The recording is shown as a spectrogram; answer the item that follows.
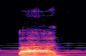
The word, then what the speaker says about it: bâd: The sound 'A' can be long like 'Â', or half-long like 'Á', or short like 'A'. As is said with the words 'bâd' (pathway), 'bá' (sheep), and 'bach' (thing, article).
